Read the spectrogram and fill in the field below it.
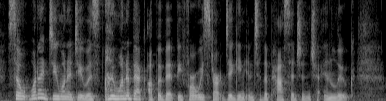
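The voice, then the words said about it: Congested, stuffy-nosed voice. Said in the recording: “I'm a little congested today, so I so apologize if I sound a little congested ... you're just going to get a little bit of stuffiness from me today”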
